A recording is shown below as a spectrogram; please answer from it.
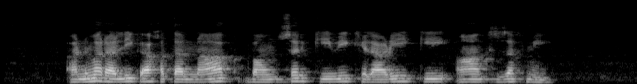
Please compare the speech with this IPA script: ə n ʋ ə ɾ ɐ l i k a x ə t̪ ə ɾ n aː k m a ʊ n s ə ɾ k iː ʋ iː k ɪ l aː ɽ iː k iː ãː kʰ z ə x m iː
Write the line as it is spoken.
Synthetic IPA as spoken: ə n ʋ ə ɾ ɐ l i k a x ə t̪ ə ɾ n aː k b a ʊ n s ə ɾ k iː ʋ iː kʰ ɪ l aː ɽ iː k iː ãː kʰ z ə x m iː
